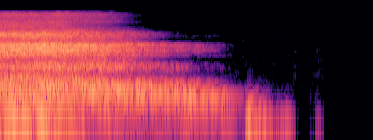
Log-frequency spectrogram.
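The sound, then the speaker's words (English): A deep breath let out in a long, soft, airy exhale that fades away, ending with a short faint puff, with no talking. “Take a nice deep breath in and exhale.”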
